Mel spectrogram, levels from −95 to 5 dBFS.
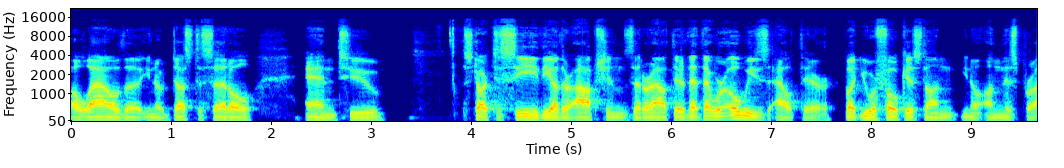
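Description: No technical faults are audible.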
